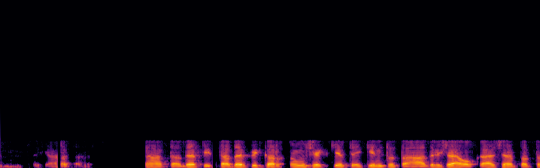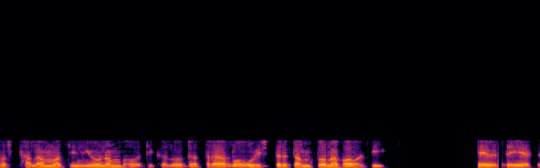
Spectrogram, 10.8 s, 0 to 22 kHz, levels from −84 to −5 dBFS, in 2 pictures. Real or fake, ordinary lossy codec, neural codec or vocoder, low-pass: fake; none; codec, 16 kHz, 4.8 kbps, FACodec; 3.6 kHz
